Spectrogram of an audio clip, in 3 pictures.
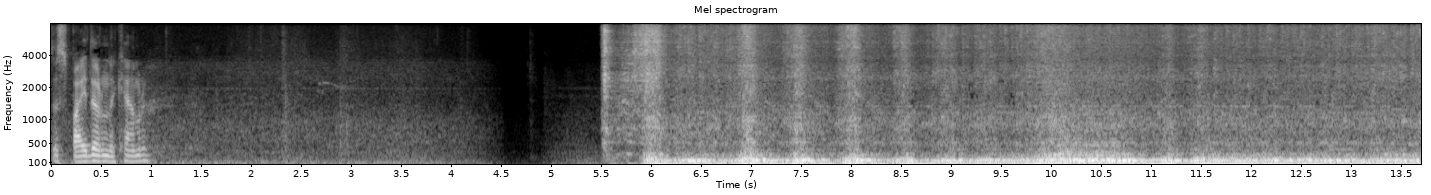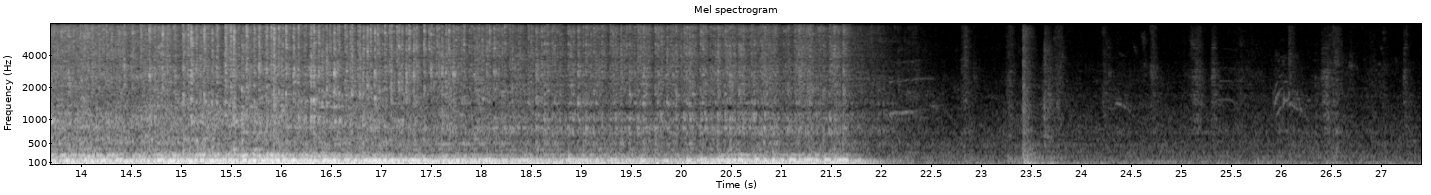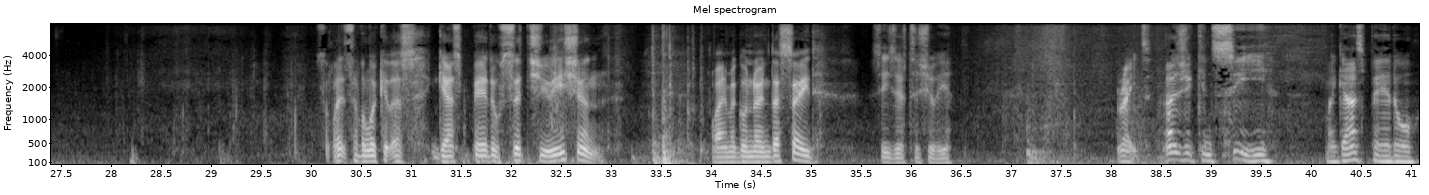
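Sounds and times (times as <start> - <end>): car engine starting and revving: 5.5 - 22.1.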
